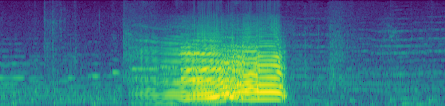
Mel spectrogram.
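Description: A cow mooing once: a single long call of about a second and a half that rises in pitch at its start.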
